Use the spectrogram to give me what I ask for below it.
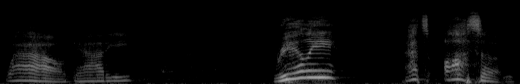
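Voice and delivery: put-on hushed little-boy wonder; imitating a toddler. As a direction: marvel like a three-year-old. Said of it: "he just looked at me and went".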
